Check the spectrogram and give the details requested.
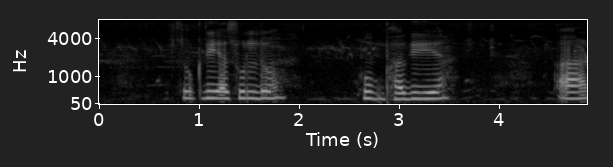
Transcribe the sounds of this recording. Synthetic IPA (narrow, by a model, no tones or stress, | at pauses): sukɾijasuld̪ɔ | kʰubbʱaɡɡja | a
